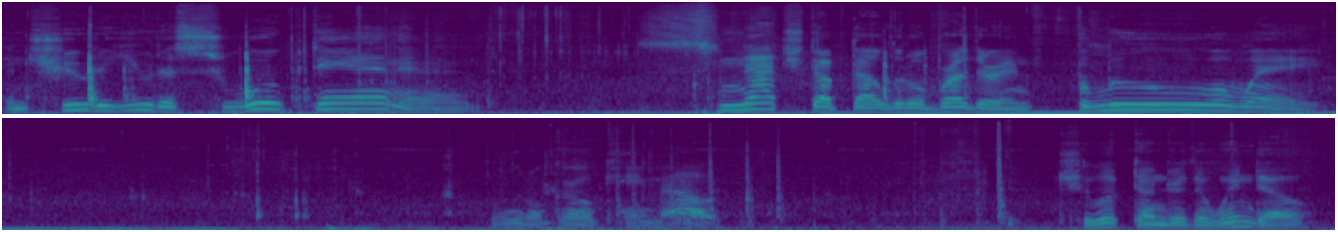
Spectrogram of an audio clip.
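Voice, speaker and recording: A man telling a folktale live to children in an expressive, dramatic manner, pausing to ask his listeners questions. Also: mid-range voice. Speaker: storyteller. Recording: noisy live recording, clear background noise.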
